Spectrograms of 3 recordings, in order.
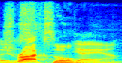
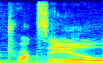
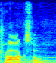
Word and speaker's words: Troxell: do apologize for that it's like most people pronounce it like they TRW or you know TRX or trox l or something like that I'm like no just Troxel just Troxel just Troxel all right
